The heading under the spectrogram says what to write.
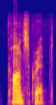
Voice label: "conscript", American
